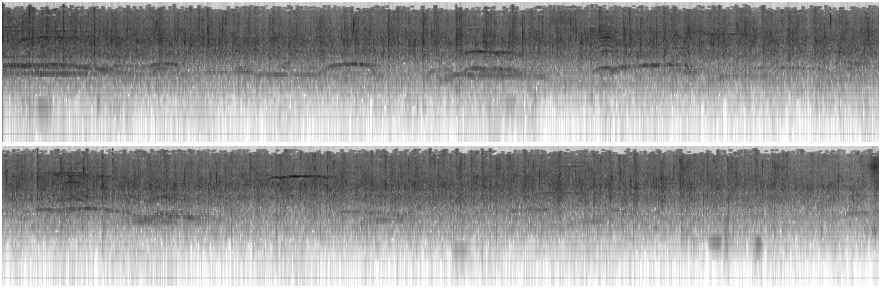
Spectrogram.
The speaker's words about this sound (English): So anyway, I was wondering if the guys would stand and give a strong, mighty round of applause for everyone who's been affected by children in any way.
